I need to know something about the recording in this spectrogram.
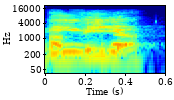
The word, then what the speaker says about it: Avdija: Uh Deni? Avdija? Avdija. Say it right? Avdija? Avdija. Oh, Avdija. Oh, so the D silent?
